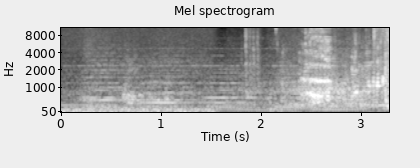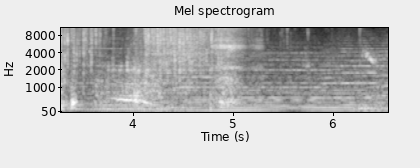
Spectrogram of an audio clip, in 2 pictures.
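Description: A man retching and vomiting, with liquid splattering, loudest between about two and five seconds in, over background music.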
